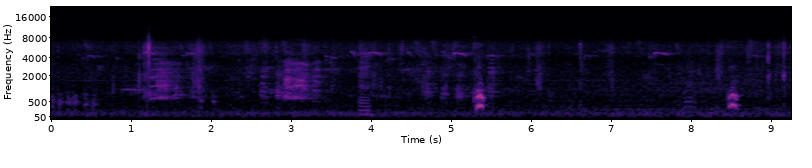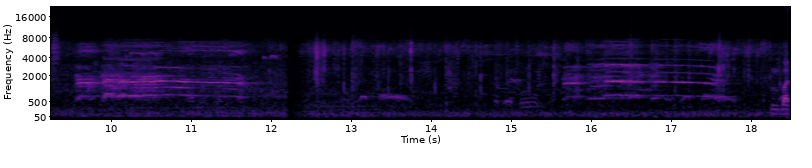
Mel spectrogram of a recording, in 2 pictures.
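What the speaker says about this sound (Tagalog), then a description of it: "May mga manok pa body oh." Chickens cluck and a rooster crows several times outdoors, moderately distant, over a low background of ambient noise with a brief murmur.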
